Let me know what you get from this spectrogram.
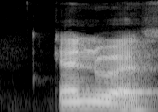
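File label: "kanvas", Malay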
